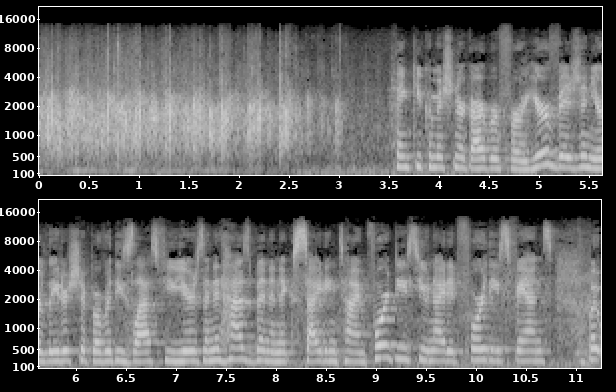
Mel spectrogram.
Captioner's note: applause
